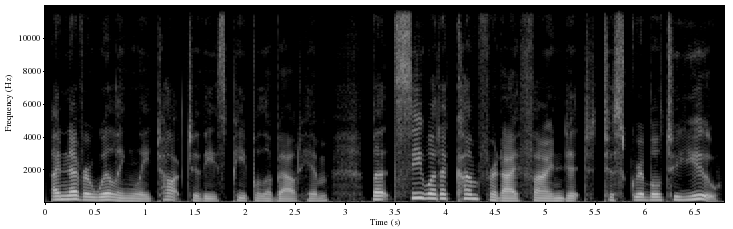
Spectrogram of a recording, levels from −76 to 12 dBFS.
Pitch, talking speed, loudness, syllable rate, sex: 170 Hz, 185 wpm, -19 LUFS, 4.7 syllables/s, female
